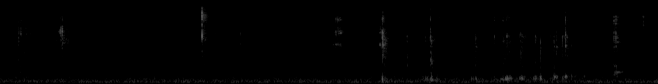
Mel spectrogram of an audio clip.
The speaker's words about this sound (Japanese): いただいた媚薬を開封していきます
